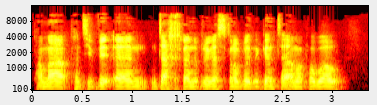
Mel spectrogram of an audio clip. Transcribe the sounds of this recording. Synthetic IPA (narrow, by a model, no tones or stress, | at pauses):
amapʰɛntʰivʔəməndɛχrɛnəbrɨvɛskɔnɔvlʊːdnəɡəntʰa̰a̰mapʰɔbɔlˠ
